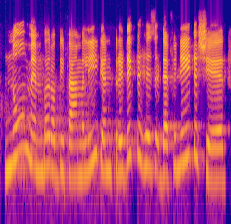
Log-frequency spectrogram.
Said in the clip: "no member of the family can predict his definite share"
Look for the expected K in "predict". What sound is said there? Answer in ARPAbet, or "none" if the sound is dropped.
K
